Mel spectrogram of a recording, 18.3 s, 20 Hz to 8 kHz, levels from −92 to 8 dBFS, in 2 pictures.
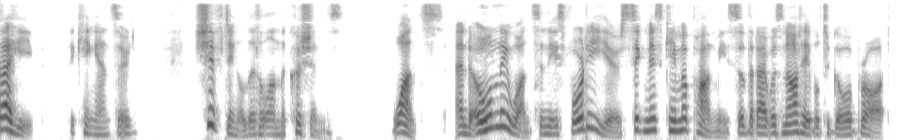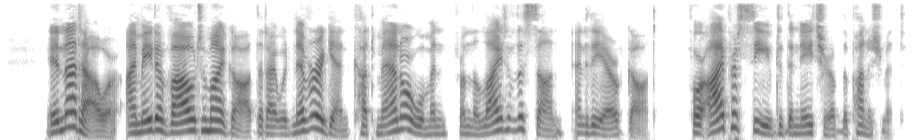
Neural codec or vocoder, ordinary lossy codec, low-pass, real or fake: none; MP3, 48 kbps; 7.2 kHz; real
